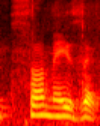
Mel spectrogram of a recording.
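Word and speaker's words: Szymaszek: Samazek.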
